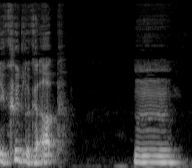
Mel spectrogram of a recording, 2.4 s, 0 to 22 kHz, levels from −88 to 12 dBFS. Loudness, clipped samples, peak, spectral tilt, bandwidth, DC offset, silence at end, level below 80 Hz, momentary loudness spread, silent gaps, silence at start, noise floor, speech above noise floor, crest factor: -23 LUFS; under 0.1%; -6 dBFS; -7.5 dB/octave; over 20 kHz; under 0.1%; 0.15 s; -52 dBFS; 8 LU; none; 0 s; -66 dBFS; 44 dB; 18 dB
